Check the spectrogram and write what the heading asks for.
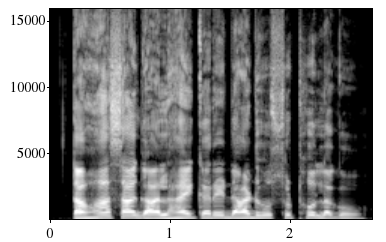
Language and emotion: Sindhi, neutral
